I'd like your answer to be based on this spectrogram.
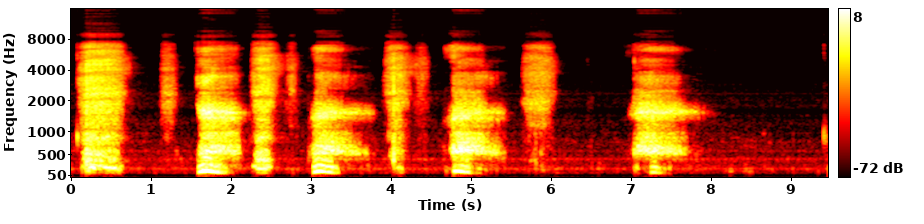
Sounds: Sniff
